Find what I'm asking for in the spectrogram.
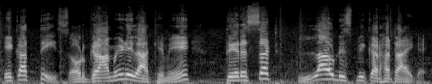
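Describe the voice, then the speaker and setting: High-pitched, animated man reading dramatic news. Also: a little slow. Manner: emphatic, sensational delivery. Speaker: TV news presenter. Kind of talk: dramatic scripted news narration. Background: background music.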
